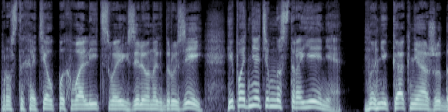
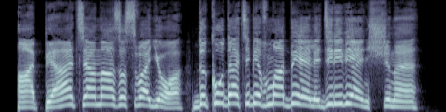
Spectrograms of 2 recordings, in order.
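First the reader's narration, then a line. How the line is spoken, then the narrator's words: Shrieking. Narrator (Russian): завопила из своего кашпо орхидея Галатея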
